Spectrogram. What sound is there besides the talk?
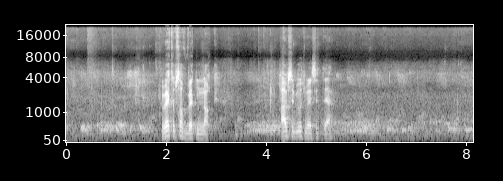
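pigeons cooing on a rooftop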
